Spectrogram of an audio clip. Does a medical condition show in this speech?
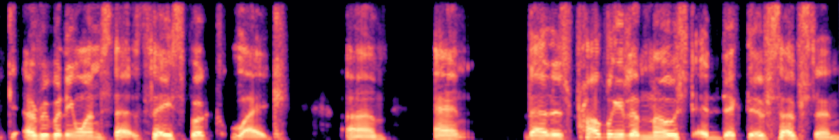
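Yes: cerebral palsy.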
